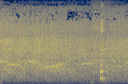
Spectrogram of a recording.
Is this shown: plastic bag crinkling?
no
